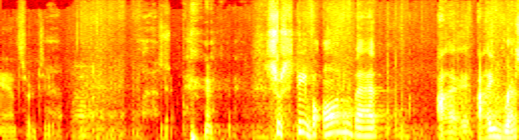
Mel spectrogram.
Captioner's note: laugh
